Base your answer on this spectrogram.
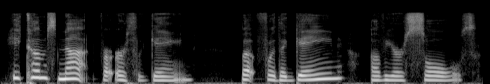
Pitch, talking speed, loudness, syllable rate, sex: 215 Hz, 160 wpm, -17 LUFS, 3.8 syllables/s, female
